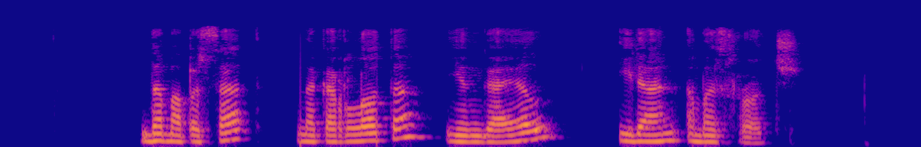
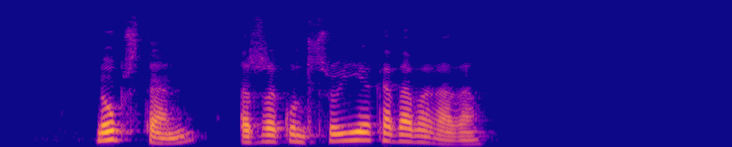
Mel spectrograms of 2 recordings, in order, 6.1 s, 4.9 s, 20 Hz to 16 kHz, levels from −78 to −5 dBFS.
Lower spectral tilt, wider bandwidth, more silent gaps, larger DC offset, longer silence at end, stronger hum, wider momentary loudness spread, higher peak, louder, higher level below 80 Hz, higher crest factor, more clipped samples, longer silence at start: about the same, -6 dB/octave vs -7 dB/octave; second, 8.6 kHz vs 10 kHz; first, 1.83-1.91 s vs none; neither; second, 0.85 s vs 1.7 s; neither; about the same, 11 LU vs 12 LU; about the same, -12 dBFS vs -10 dBFS; about the same, -30 LUFS vs -28 LUFS; first, -68 dBFS vs -80 dBFS; about the same, 20 dB vs 20 dB; neither; first, 0.95 s vs 0.65 s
